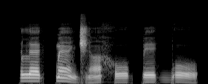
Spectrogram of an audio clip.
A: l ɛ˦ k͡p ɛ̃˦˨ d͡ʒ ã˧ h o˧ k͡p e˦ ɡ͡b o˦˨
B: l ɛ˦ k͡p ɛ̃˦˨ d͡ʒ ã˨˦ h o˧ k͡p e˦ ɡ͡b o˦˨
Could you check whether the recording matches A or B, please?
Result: B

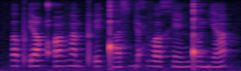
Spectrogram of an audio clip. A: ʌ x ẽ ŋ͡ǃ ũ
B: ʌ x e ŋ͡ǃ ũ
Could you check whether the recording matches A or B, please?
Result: A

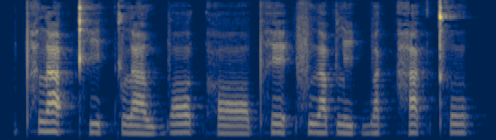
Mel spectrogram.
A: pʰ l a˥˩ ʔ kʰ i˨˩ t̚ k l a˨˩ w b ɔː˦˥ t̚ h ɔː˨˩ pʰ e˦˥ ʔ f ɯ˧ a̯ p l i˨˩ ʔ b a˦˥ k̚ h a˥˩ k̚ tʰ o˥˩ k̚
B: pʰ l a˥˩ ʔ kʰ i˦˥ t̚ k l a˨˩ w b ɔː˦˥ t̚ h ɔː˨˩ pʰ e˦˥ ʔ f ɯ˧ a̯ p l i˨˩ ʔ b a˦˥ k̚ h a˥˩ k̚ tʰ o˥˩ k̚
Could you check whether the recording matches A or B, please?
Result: A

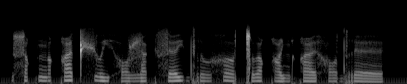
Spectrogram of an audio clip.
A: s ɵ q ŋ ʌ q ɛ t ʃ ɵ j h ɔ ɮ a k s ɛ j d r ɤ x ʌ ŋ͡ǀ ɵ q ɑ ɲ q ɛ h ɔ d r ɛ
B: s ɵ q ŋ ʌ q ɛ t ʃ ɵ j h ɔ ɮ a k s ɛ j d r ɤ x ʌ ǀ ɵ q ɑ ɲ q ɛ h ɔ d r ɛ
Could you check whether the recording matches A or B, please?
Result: B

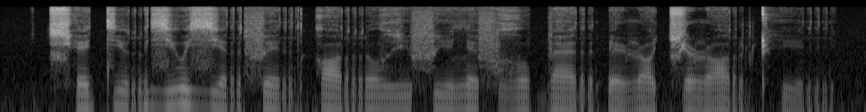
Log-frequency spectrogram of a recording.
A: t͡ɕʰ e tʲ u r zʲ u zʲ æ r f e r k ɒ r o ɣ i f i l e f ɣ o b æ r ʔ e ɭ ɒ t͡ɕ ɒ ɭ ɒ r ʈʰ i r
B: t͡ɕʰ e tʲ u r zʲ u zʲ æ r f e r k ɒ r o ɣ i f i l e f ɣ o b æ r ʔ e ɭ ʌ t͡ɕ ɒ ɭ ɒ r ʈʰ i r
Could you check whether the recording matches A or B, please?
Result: A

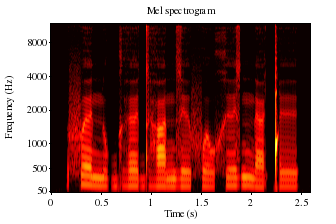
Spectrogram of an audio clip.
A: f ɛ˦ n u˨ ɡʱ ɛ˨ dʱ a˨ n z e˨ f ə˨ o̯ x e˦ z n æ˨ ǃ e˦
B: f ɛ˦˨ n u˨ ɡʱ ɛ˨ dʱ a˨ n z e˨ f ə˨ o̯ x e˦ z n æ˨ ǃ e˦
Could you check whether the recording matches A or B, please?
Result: B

